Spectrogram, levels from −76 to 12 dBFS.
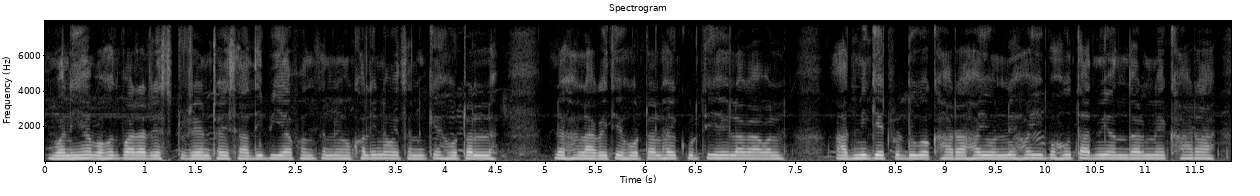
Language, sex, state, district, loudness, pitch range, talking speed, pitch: Maithili, male, Bihar, Vaishali, -15 LUFS, 175-180 Hz, 165 wpm, 175 Hz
